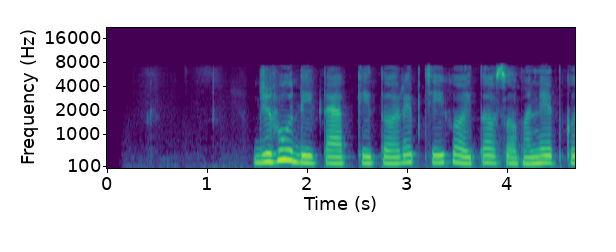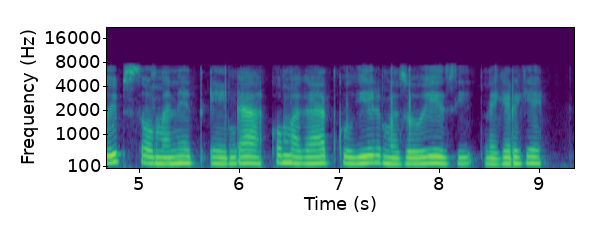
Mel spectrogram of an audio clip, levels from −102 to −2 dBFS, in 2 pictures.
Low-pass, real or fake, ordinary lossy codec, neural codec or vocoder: 7.2 kHz; fake; none; codec, 16 kHz, 4 kbps, FreqCodec, larger model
